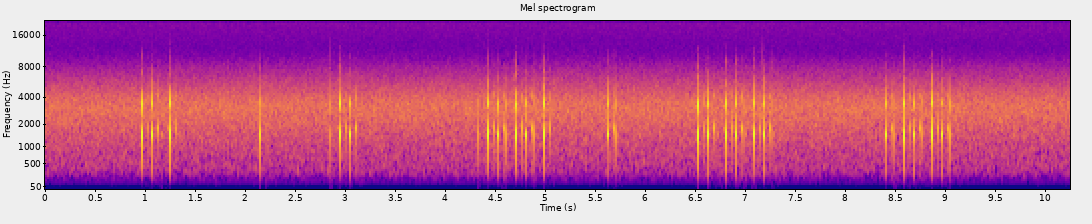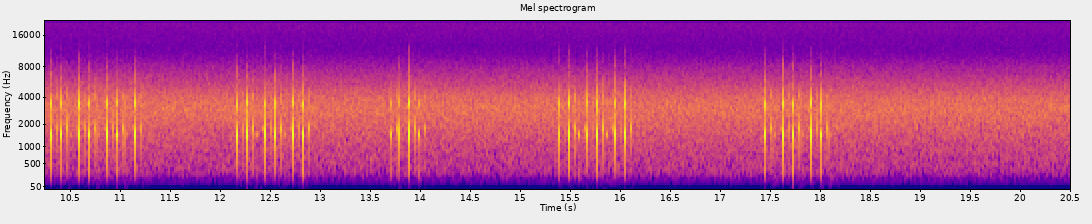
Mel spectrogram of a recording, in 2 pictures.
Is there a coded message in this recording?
Yes: pulse dialling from 1.0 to 18.2 s, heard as clicks on a phone line, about 11 pulses a second, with phone line noise. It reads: 4 1 3 8 2 9 8 0 8 4 8 8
